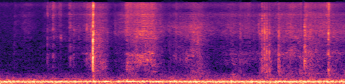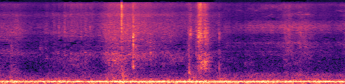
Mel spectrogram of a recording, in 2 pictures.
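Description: Rustling and scuffing of cloth and bedsheets with a sharp click about a second in, as a person shifts and moves on floor mats, over a steady low hum.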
